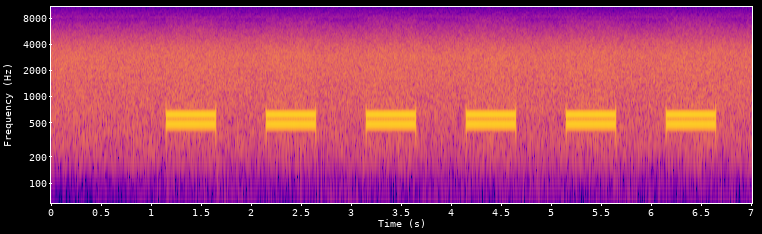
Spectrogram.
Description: Telephone call progress tone (North American plan), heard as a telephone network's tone, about 480, 620 Hz, 0.5 s on and 0.5 s off. Busy tone.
